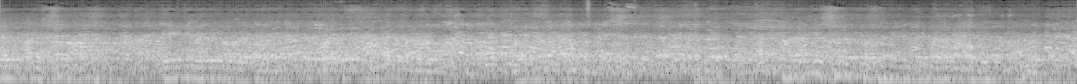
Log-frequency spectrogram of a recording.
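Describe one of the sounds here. A large crowd of men shouts and cheers close by.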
